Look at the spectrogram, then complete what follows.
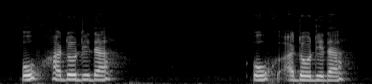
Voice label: "oh vtotetv", Muscogee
